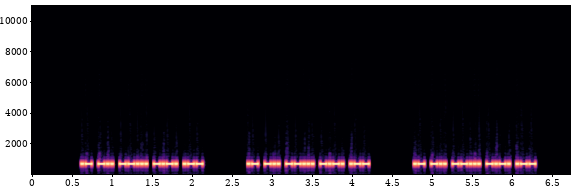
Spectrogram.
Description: Morse code, heard as a keyed tone, about 43 wpm, 700 Hz. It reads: AD7CW AD7CW AD7CW
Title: USA Call Signs - 5 Characters - Repeated 3x - 45wpm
